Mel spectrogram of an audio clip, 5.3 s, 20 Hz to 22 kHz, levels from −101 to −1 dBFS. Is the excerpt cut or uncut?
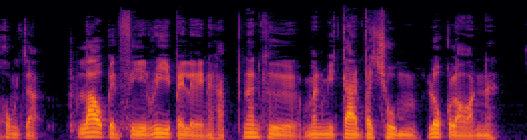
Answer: cut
